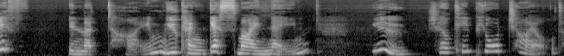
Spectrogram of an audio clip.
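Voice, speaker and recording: A woman puts on a character voice with a high pitch and very wide pitch swings. She talks very slowly, with long, frequent pauses. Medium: read story. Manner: sly, mocking.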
